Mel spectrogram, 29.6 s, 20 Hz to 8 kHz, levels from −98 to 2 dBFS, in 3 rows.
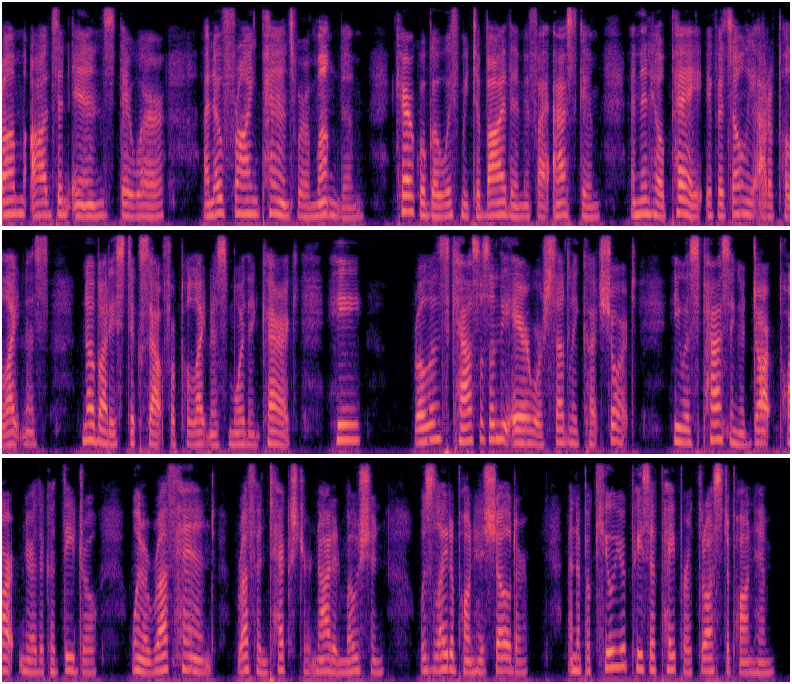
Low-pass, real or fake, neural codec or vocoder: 7.2 kHz; fake; vocoder, 44.1 kHz, 128 mel bands, Pupu-Vocoder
